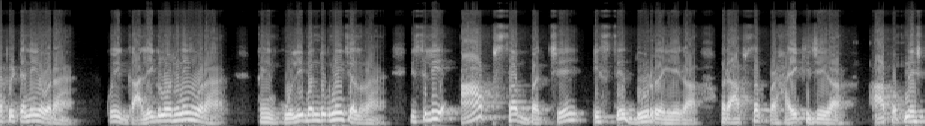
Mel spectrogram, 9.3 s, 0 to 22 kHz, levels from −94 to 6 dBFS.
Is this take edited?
no; 0 cuts

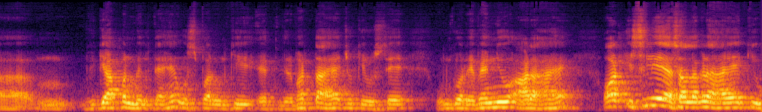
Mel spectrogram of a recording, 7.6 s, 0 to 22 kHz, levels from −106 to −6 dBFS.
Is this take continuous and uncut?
yes; 0 cuts

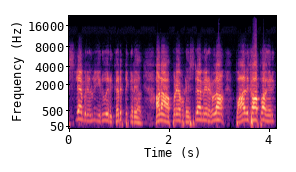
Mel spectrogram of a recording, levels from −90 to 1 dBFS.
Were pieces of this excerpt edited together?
no; 0 cuts

